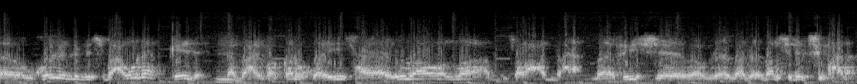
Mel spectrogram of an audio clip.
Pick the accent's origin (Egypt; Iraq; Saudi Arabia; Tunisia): Egypt; فعلا بقول لهم كمصري يعني الورق ورقنا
